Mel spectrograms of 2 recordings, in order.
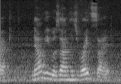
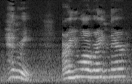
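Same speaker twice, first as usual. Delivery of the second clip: calling out; 8 semitones higher than usual. Acted. Calling into the box after knocking.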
